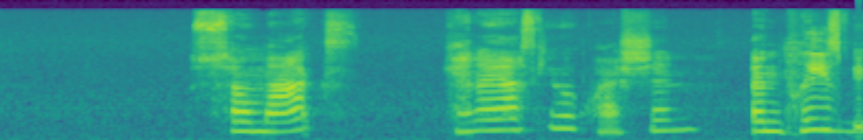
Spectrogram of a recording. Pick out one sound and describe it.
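A young woman speaks softly and hesitantly, close by.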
